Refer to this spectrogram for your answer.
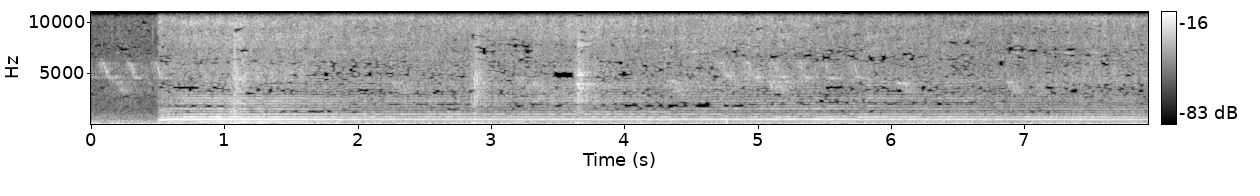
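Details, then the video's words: A honeybee foraging on dandelions in April 2017 begins buzzing half a second in: a constant low hum that holds steady to the end, broken by a few faint ticks. "Honeybee visiting dandelions"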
